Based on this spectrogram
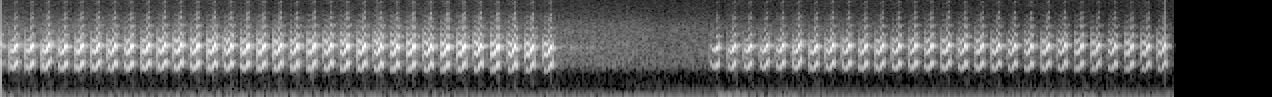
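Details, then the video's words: Purple sandpiper (Calidris maritima) giving two long, even trills of buzzy, rapidly pulsed notes, about sixteen a second, with a short pause between them. "Purple Sandpiper Birdsong - Bird Call"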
